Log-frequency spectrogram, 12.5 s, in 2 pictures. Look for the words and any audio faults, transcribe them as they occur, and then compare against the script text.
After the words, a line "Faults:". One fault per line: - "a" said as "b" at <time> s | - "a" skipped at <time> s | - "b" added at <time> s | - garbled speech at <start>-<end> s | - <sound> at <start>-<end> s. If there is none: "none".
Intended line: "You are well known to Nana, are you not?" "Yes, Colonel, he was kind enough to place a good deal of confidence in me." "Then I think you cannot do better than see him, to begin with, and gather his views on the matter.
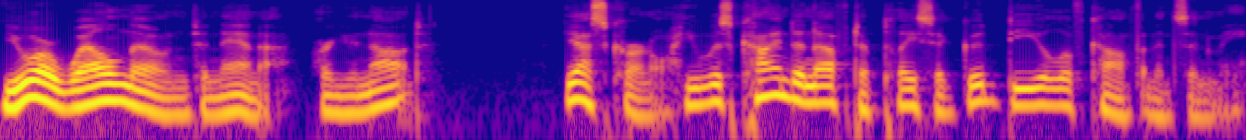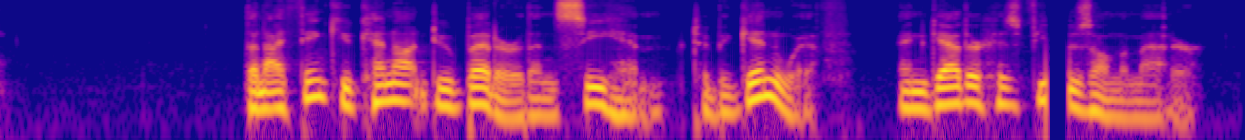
"You are well known to Nana, are you not?" "Yes, Colonel, he was kind enough to place a good deal of confidence in me." "Then I think you cannot do better than see him, to begin with, and gather his views on the matter.
Faults:
- dropout at 11.5-11.6 s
